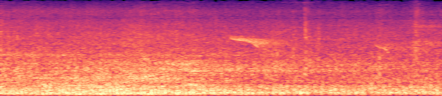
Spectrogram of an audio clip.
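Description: Steady rushing background noise, with one short high squeak that falls in pitch about three seconds in.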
